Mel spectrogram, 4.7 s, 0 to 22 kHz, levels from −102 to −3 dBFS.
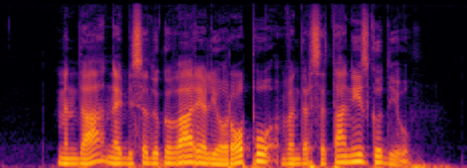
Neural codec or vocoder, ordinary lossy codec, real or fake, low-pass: vocoder, 44.1 kHz, 128 mel bands every 256 samples, BigVGAN v2; none; fake; 19.8 kHz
